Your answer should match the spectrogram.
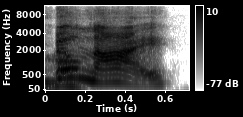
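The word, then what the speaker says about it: Bill Nighy: say his name it's Bill NY just like the Science Guy but it's not um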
